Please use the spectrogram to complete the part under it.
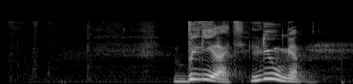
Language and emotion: Russian, angry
